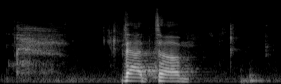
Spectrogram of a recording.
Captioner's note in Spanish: hablan inglés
